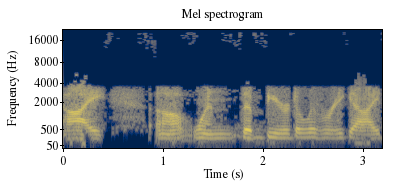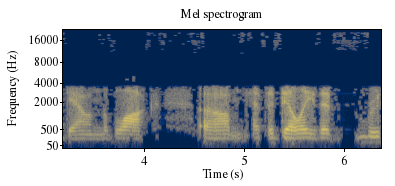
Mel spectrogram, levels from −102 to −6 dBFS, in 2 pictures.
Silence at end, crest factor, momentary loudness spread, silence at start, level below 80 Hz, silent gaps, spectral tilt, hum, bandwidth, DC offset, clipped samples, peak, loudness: 0 s; 18 dB; 12 LU; 0 s; -76 dBFS; none; -5 dB/octave; none; over 20 kHz; under 0.1%; under 0.1%; -8 dBFS; -26 LUFS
